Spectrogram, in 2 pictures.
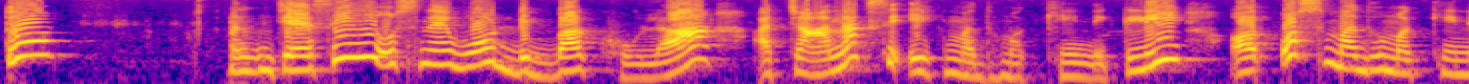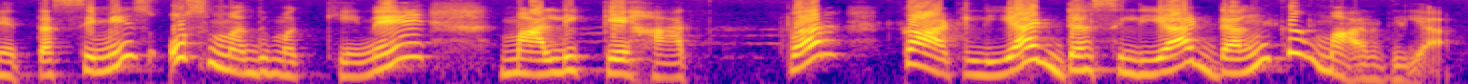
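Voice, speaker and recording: Slow, lively woman teacher explaining word by word. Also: on the high side. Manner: explains word by word, repeats meanings, checks with "है ना"; addresses students as "बेटा". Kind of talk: Hindi lesson explaining a Sanskrit text.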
